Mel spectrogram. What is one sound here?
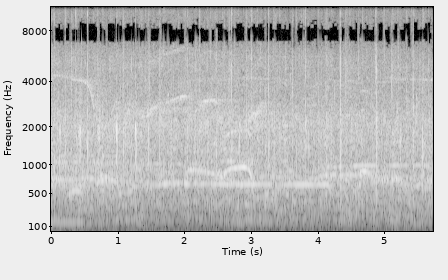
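A live band plays music through loudspeakers in a large echoing hall.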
